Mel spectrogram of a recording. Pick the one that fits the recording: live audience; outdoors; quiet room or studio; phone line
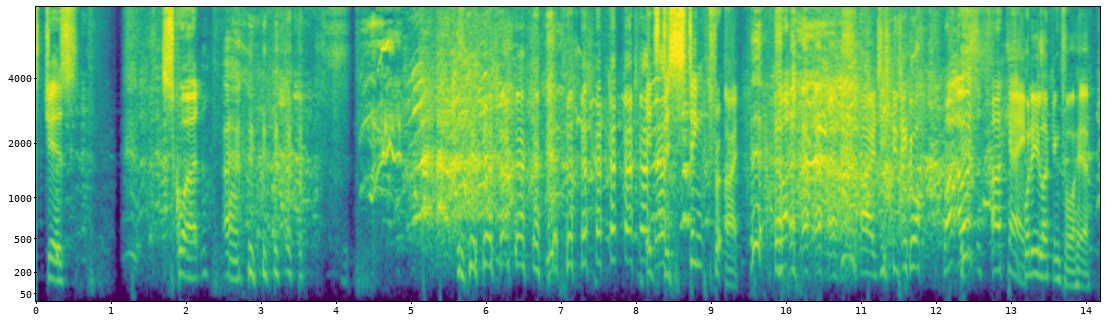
live audience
